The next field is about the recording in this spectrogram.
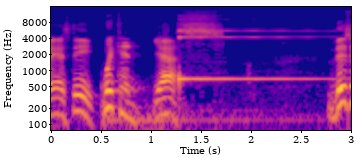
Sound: ding

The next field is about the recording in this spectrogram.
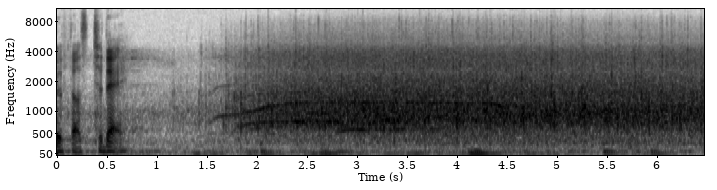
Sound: crowd applauds and cheers

